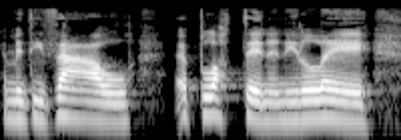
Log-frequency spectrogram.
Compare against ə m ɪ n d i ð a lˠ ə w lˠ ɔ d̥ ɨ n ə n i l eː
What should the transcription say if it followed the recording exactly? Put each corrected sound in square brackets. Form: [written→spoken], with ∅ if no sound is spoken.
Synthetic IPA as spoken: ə m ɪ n d i ð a lˠ ə [w→b] lˠ ɔ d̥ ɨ n ə n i l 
